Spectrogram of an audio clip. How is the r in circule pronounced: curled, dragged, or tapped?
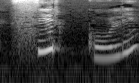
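tapped. The r is a quick tap of the tongue. "aquela passada rápida, como na, na capital paulista"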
